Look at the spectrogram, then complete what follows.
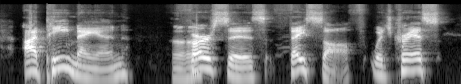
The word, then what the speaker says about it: Ip Man: would appreciate this pronunciation, IP Man versus Face Off, which, Chris, I'm letting you know, this is not a draft beer man. This is Ip Man, the Kung Fu master if I trained Bruce Lee.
